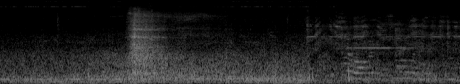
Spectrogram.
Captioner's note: Dave sighs; office workers chattering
